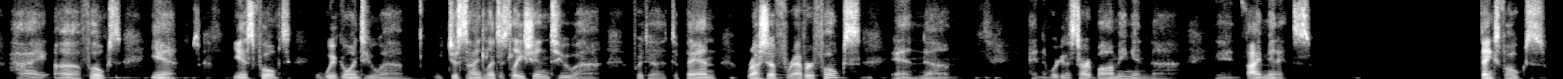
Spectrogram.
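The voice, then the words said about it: Imitates another person's voice. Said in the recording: “That's my Ronald Reagan impersonation.”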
